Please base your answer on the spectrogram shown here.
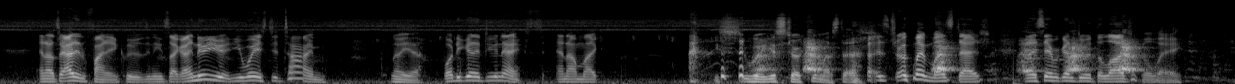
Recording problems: animal sounds; very loud; throughout; 1 dB above the speech

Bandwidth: 14.5 kHz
